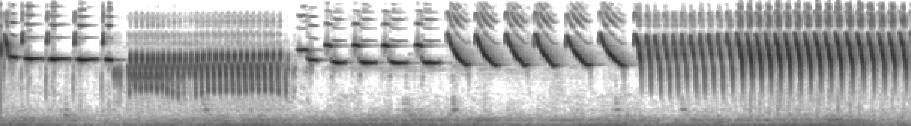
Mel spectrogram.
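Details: Canary song made for training young canaries: a repeated high note, a lower buzzy roll, short chips, descending whistled sweeps, then a long fast trill.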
